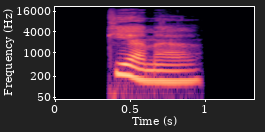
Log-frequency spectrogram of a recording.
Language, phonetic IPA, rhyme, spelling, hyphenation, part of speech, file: Hungarian, [ˈkijɛmɛl], -ɛl, kiemel, ki‧emel, verb, Hu-kiemel.ogg
- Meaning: 1. to lift out, to raise, to pull out, to take out (followed by -ból/-ből) 2. to stress, to highlight, to emphasize, to underline, to accentuate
